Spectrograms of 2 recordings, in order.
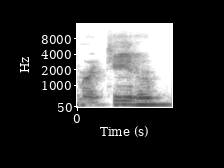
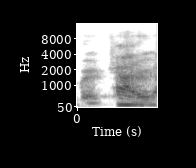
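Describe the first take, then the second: First: "Mercator" with the middle vowel as in "Kate"; "Mercator" rhyming with "cater"; long A variant. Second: "Mercator" with the middle vowel as in "cat"; "Mercator" with an open "ka" in the middle; short A variant. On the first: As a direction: say "Mercator" as mer-KAY-ter. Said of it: "or Mercator, I don't know". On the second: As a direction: say "Mercator" as mer-KA-ter, short A. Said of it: "I don't know, Mercator projection". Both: Shown as a demonstration.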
